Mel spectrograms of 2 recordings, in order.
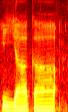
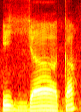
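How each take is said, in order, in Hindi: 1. आख़िरी 'ka' लंबा खींचा जाता है। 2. बीच का 'ya' लंबा खींचा जाता है। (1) "काफ को लंबा कर देते हैं, इय्याका ऐसे नहीं" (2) "या को दो सेकंड लंबा करेंगे"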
